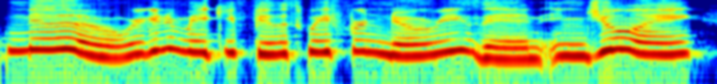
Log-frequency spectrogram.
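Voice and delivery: high, mock-gleeful refusal; voice of the body. Body taunting its owner about anxiety, mocking. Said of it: "our bodies are like".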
